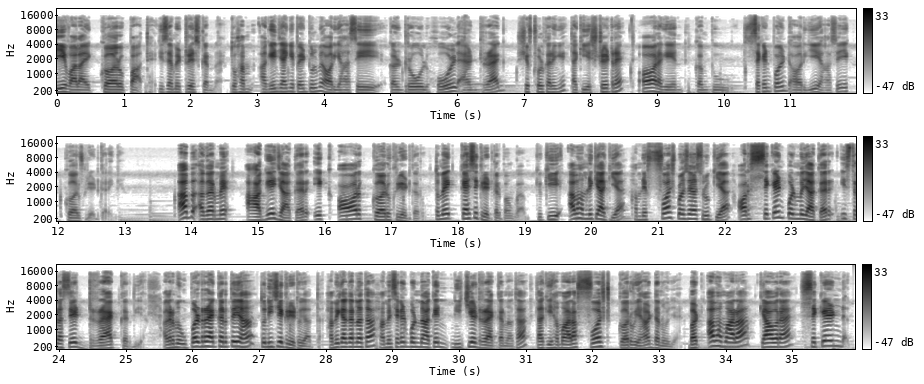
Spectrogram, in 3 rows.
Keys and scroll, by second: 2.1 space, 20.2 ctrl+z, 27.9 ctrl+z.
